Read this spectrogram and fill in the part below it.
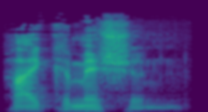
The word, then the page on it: high commission: British English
